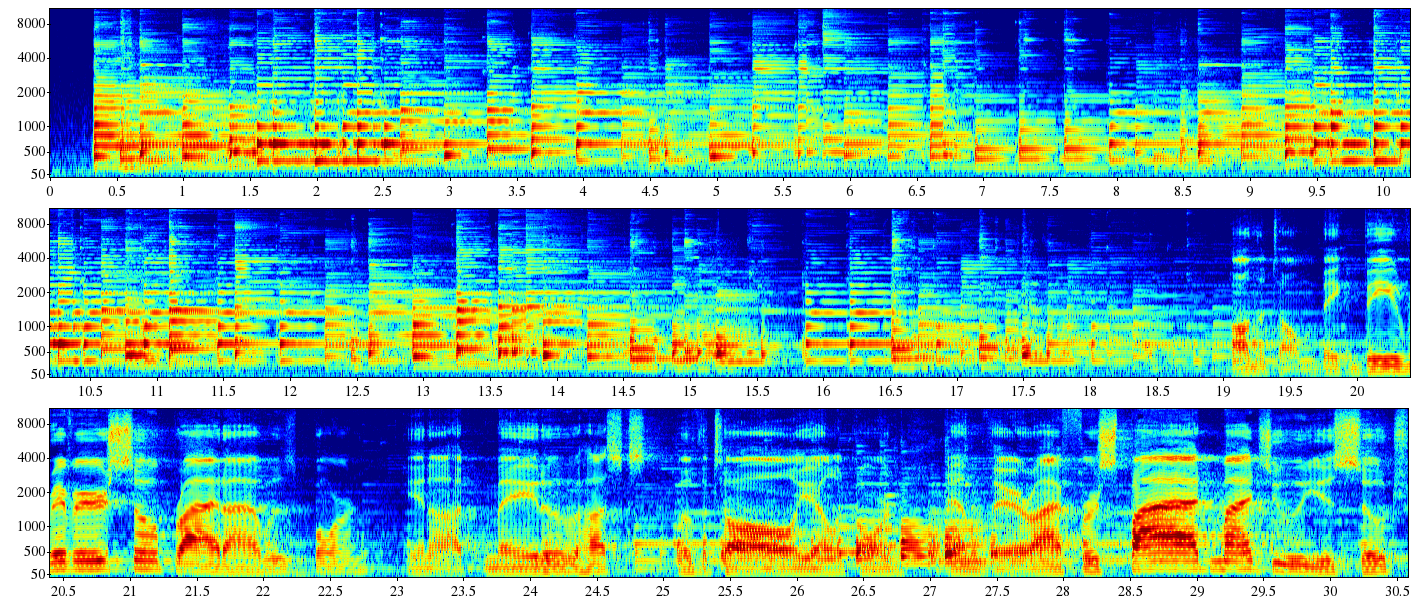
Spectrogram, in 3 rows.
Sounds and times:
Music: 0.0s - 20.0s, 23.4s - 30.5s.

